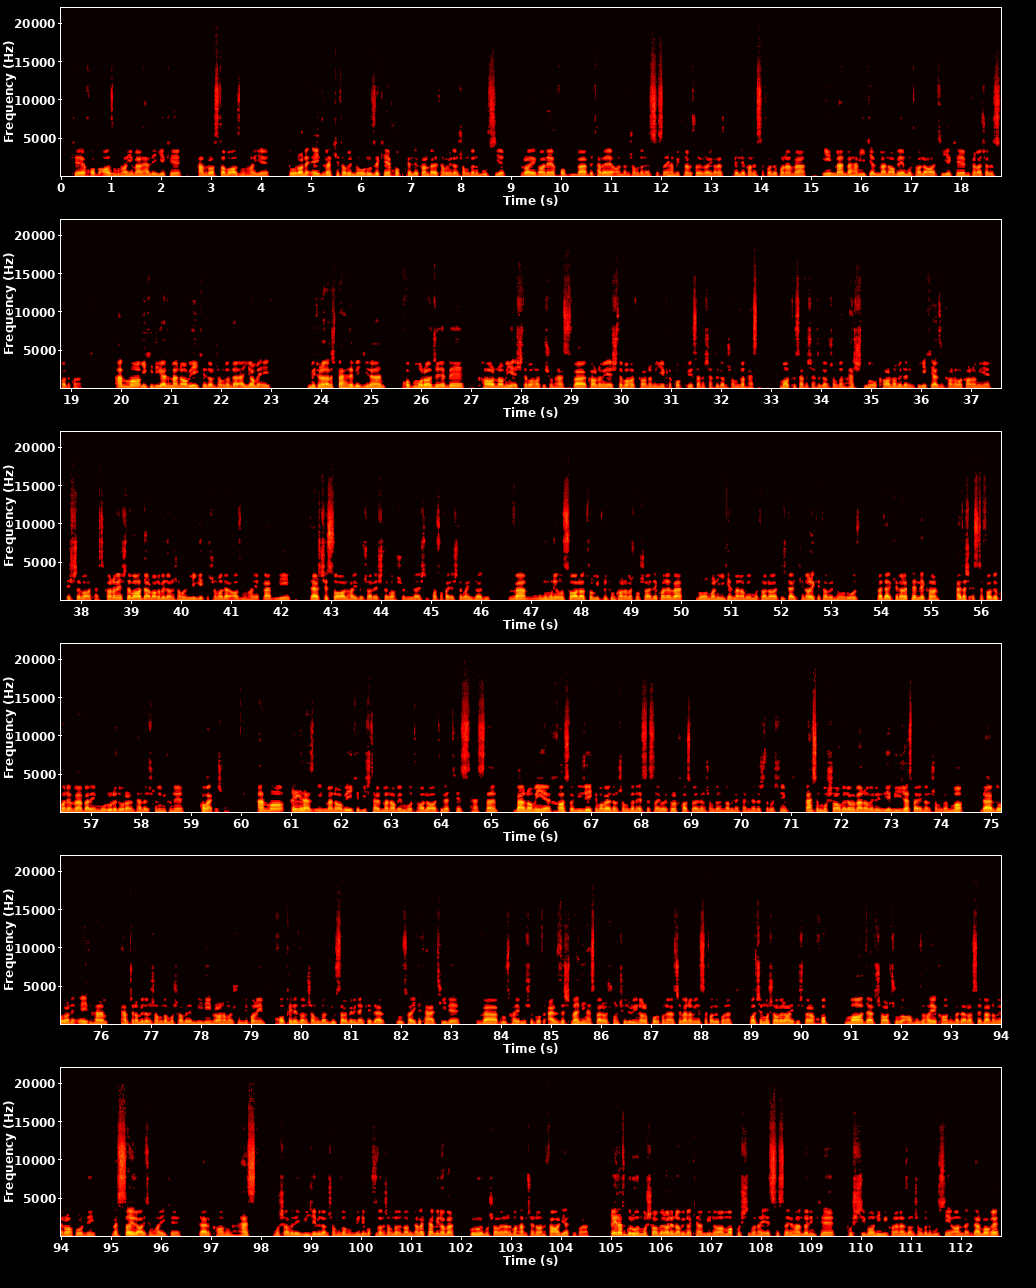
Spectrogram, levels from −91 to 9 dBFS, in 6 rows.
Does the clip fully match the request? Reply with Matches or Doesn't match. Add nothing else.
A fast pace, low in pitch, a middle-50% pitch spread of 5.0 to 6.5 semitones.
Matches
